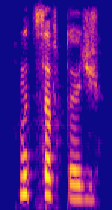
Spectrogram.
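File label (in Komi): "мытсавтӧдз", Komi, female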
